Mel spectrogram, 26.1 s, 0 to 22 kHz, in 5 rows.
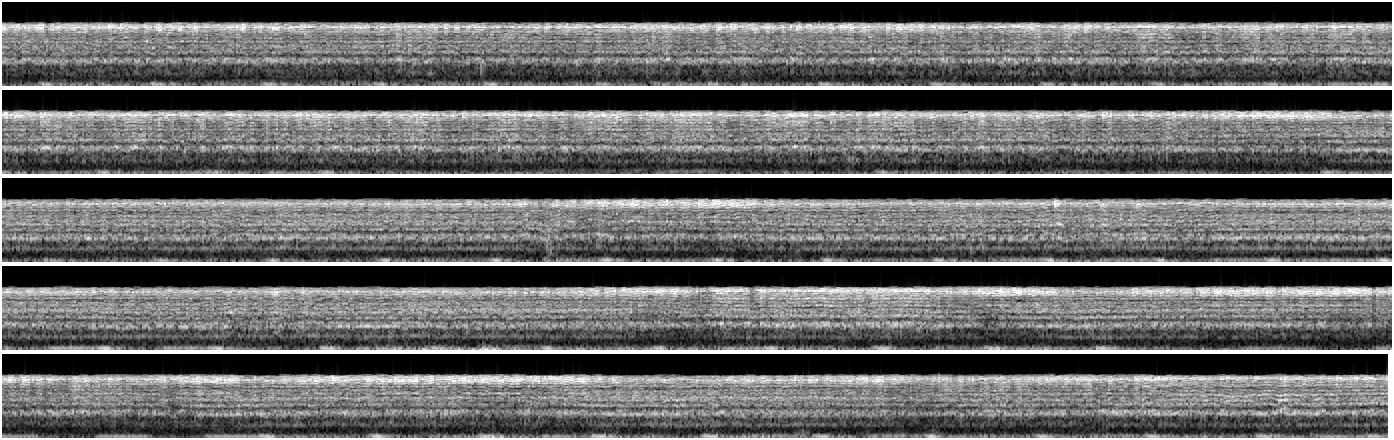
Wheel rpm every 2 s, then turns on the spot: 170, 170, 170, 170, 170, 160, 160, 160, 160, 170, 160, 170, 160.
none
